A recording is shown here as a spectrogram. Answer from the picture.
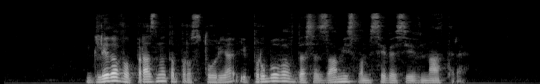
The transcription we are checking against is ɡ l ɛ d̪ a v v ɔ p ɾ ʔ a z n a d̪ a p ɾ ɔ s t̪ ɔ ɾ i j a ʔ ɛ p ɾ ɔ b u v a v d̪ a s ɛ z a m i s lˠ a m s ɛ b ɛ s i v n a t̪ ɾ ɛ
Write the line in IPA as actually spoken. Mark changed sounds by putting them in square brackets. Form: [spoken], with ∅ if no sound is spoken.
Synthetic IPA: ɡ l ɛ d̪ a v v ɔ p ɾ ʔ a z n a [t̪] a p ɾ ɔ s t̪ ɔ ɾ i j a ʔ [i] p ɾ ɔ b u v a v d̪ a s ɛ z a m i s lˠ a m s ɛ b ɛ s i v n a t̪ ɾ ɛ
